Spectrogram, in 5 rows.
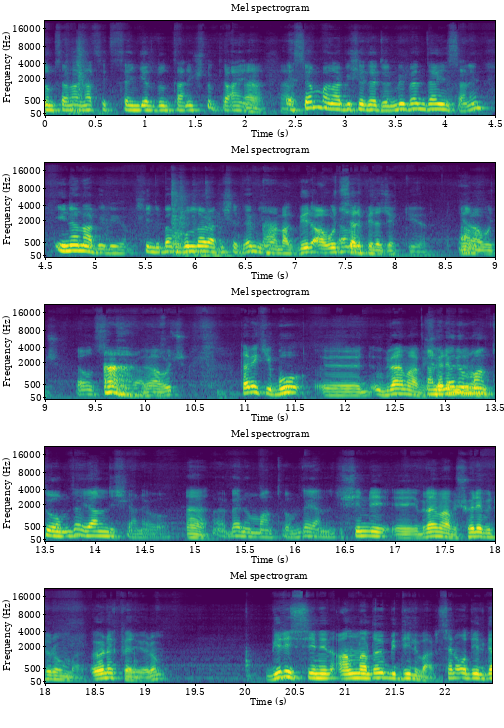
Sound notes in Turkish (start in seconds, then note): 10.6 boğazını temizler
